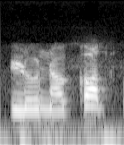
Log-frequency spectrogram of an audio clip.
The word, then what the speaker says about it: Lunokhod: Lunokhod 1, como se pronuncia en ruso, claro, que aterrizó pues allí en la Luna en noviembre de 1970, casi nada.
